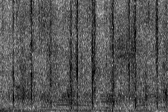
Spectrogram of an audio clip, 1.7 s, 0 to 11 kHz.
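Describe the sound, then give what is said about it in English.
A short burst of applause introducing the weather report on News 95.5 and AM 750 WSB radio, with many hands clapping in a dense, steady patter at moderate loudness for under two seconds. “Applause for the weather report brought to you by Ackerman Security.”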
